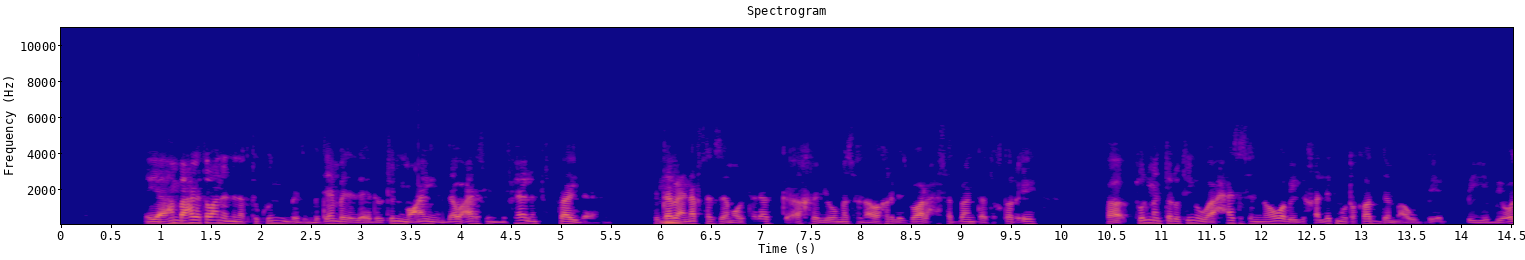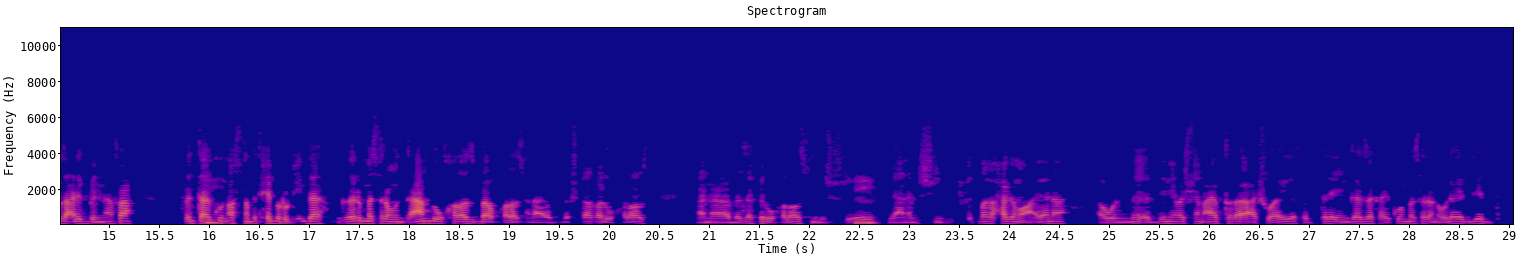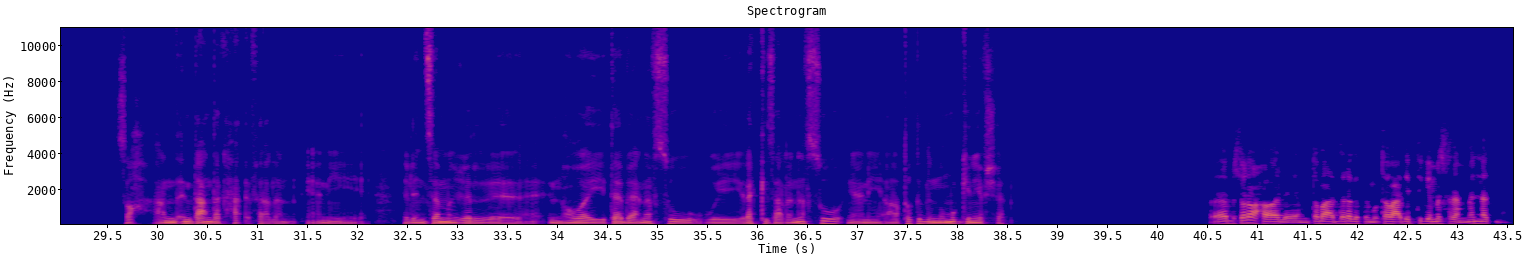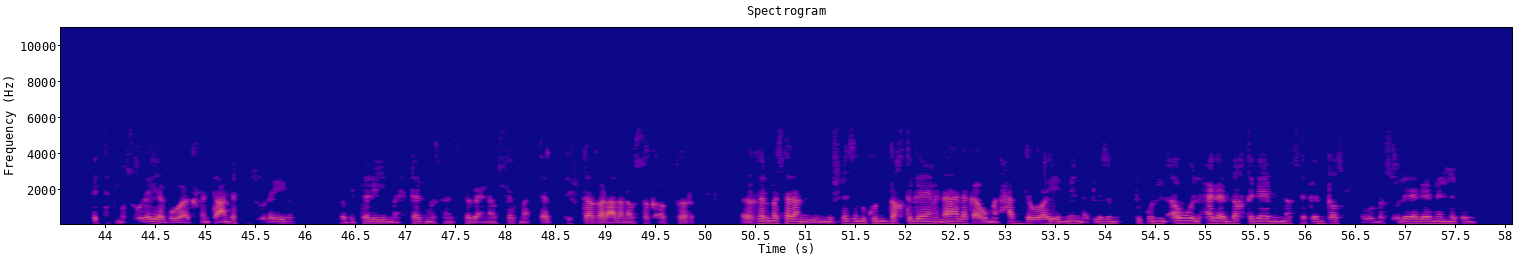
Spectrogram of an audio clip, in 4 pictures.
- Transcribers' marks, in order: other background noise; in English: "روتين"; in English: "الروتين"; horn
- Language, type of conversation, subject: Arabic, podcast, إيه روتينك المعتاد الصبح؟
